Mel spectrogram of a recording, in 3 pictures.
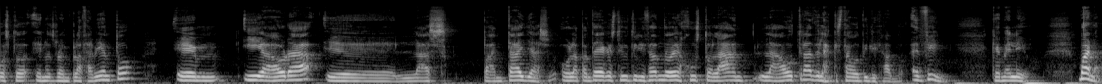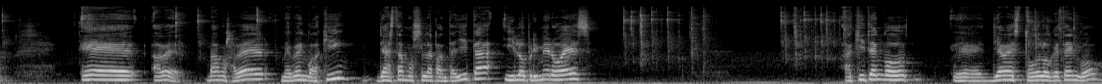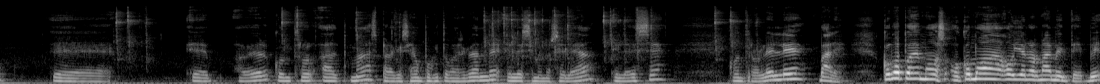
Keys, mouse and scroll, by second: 10.9 super+l, 12.9 super+l, 13.5 super+h, 16.9-21.8 typing, 23.2 ctrl+l, 25.5 ctrl+alt++, 26.6-28.5 typing, 29.3 ctrl+l.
